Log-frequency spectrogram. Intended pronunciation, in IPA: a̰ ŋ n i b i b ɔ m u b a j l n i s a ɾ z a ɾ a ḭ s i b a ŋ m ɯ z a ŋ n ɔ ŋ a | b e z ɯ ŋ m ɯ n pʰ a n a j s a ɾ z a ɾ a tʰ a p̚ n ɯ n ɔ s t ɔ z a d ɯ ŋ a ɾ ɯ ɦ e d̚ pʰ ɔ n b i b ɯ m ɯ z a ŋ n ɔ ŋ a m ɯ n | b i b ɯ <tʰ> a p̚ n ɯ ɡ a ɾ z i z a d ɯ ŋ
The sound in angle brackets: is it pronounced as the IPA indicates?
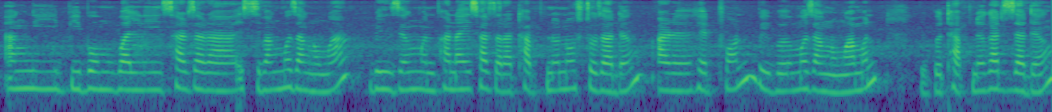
yes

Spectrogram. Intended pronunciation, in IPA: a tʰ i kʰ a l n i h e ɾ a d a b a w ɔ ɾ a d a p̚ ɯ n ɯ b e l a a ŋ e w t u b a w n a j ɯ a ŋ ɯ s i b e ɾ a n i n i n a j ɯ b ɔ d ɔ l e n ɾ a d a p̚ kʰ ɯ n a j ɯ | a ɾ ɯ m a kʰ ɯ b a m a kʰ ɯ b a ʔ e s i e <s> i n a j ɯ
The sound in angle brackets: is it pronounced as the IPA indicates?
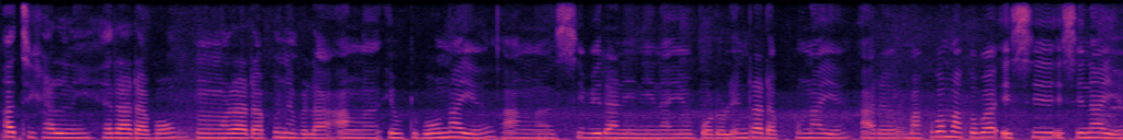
yes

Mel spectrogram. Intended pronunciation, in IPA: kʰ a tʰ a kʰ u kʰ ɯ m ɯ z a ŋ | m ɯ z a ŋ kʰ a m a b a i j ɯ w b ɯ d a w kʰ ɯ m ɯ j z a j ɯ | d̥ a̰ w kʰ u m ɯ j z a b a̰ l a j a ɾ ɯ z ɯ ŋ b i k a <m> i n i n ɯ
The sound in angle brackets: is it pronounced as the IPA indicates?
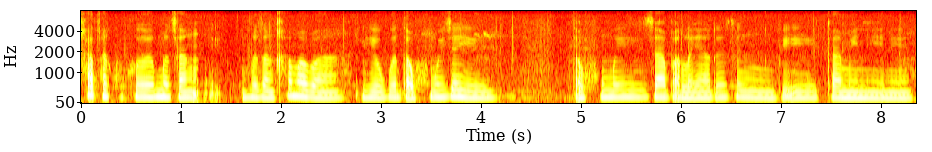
yes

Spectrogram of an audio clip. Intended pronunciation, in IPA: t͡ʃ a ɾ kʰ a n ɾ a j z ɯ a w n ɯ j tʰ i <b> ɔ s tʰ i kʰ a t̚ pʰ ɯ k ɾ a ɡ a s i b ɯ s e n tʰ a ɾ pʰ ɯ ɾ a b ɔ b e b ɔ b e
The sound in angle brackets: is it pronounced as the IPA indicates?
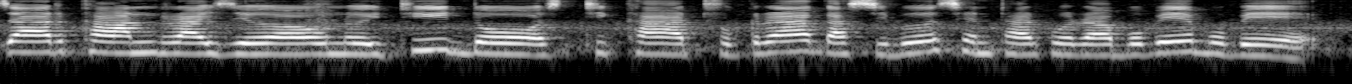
no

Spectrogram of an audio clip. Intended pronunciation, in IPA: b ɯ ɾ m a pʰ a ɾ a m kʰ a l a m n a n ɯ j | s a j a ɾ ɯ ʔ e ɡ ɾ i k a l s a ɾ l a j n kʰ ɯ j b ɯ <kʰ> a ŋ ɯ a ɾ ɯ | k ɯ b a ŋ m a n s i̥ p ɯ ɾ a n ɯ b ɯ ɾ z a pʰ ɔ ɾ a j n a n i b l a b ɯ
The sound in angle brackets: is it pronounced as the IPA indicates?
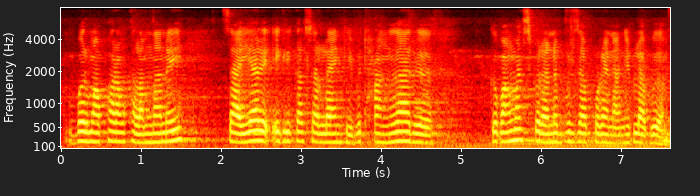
no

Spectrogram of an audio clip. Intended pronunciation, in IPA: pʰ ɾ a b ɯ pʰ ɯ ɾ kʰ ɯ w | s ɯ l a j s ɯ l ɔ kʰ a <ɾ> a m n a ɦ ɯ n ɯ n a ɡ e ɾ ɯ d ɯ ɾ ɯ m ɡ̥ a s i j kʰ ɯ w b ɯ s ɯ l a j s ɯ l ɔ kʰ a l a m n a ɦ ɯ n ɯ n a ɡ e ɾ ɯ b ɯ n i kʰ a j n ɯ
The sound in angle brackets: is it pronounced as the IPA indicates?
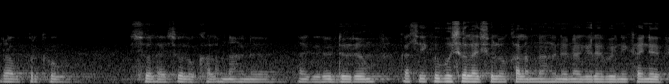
no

